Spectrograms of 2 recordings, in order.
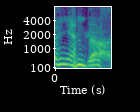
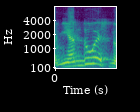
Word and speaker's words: ñanduces: Los ñanduces. – Claro, sí. Así se pronuncia correctamente. Nada de decir... No, ñandúes no, ñanduces.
